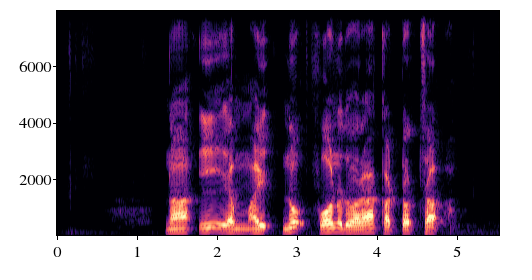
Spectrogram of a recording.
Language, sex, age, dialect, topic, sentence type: Telugu, male, 56-60, Southern, banking, question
